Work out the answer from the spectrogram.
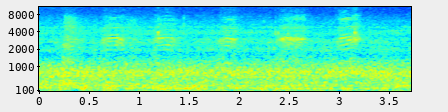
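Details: One of three young currawongs in trees around a house, all wanting food, gives short, harsh, high squawks about every half second over a steady hiss of background noise.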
